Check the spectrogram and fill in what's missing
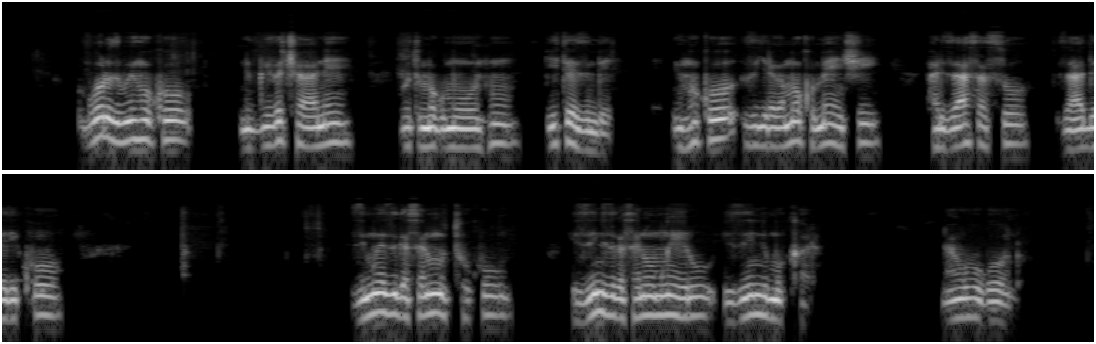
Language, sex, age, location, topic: Kinyarwanda, male, 50+, Musanze, agriculture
